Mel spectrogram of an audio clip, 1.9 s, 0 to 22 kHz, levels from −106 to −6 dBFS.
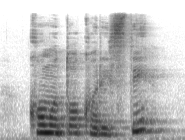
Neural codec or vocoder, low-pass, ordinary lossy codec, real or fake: none; 14.4 kHz; none; real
